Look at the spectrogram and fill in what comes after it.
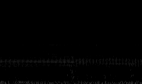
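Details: Steady low motor buzz of a used Japanese home automatic blood pressure monitor pumping up its cuff in a small quiet room; cuff inflating.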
